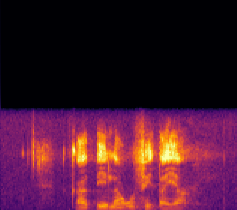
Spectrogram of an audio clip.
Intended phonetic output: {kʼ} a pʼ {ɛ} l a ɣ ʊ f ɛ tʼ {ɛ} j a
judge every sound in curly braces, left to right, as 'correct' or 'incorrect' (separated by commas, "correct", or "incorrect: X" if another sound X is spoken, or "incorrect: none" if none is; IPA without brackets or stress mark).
correct, correct, incorrect: a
